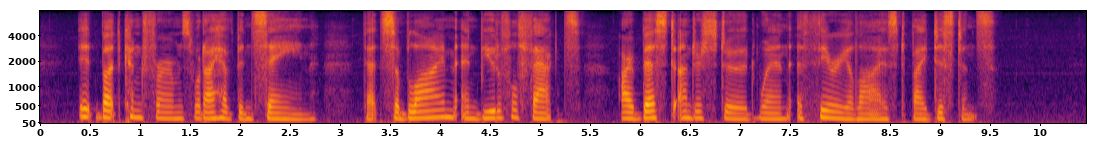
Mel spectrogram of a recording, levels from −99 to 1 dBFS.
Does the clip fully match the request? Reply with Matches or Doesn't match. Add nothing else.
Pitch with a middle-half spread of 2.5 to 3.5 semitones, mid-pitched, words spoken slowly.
Matches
